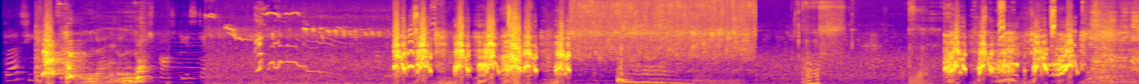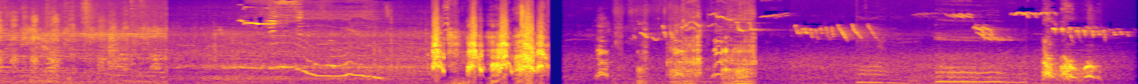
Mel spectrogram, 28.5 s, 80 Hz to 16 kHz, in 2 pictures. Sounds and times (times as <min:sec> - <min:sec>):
Speech: 0:00.1 - 0:02.7, 0:14.1 - 0:16.4
Outside, rural or natural: 0:00.1 - 0:15.8, 0:16.4 - 0:28.4
Dog: 0:00.6 - 0:01.1, 0:11.8 - 0:15.8, 0:27.3 - 0:28.1
Canidae, dogs, wolves: 0:00.6 - 0:02.0, 0:05.0 - 0:07.2, 0:11.8 - 0:16.4, 0:19.7 - 0:23.7, 0:25.0 - 0:28.2
Water tap, faucet: 0:07.0 - 0:09.5.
